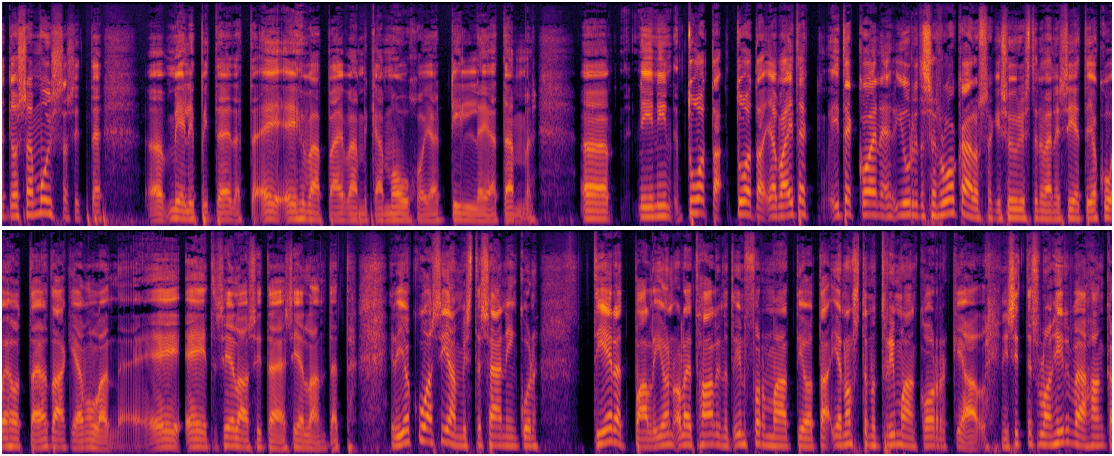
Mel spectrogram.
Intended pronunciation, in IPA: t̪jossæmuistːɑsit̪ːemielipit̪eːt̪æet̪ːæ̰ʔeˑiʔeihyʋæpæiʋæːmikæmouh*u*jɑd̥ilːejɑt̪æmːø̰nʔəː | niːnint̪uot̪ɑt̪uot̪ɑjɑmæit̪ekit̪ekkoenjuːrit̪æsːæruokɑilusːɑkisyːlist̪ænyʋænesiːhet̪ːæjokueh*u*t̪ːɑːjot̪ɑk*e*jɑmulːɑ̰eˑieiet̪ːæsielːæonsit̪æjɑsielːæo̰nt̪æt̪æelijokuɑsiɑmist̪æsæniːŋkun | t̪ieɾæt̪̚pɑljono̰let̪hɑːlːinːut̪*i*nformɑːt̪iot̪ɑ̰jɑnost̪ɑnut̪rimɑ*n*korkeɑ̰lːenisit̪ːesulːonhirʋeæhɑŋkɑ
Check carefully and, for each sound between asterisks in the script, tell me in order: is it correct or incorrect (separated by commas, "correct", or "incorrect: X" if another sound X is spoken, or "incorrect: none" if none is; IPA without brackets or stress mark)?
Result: incorrect: o, incorrect: o, incorrect: i, correct, incorrect: ŋ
